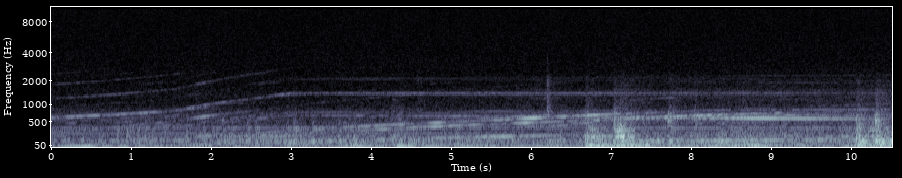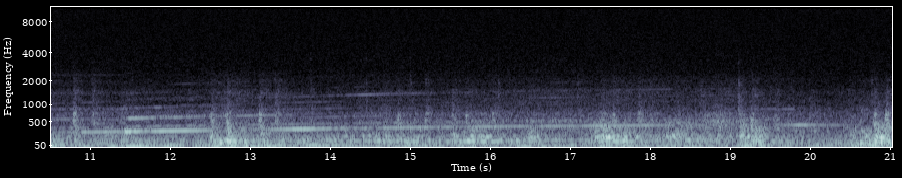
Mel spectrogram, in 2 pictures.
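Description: An electric train's motor whines, rising slowly in pitch.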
